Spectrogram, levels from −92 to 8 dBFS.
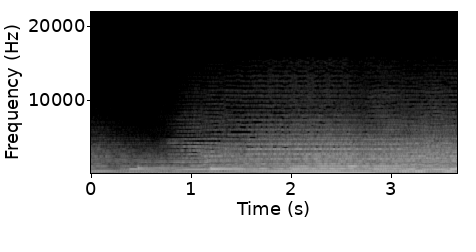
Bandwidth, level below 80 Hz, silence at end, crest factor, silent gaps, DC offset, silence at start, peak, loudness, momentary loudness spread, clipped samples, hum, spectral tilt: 10.5 kHz; -58 dBFS; 0 s; 14 dB; none; under 0.1%; 0 s; -12 dBFS; -27 LUFS; 13 LU; under 0.1%; none; -6 dB/octave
